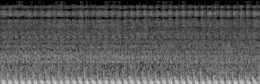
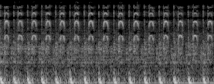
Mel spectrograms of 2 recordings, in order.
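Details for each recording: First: 1976 Sears ST12 garden tractor single-cylinder engine after repair (new PCV breather and hose, carb cleaned, flange flattened, new gaskets): steady, even putter with no misses, knocks or hunting; normal idle. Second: 1976 Sears ST12 tractor single-cylinder, with a small muffler in place of the stack and a new PCV breather and hose. A brisk beat with a new high chirpy squeak each firing; changing the plug did not cure it, and the owner suspects a head gasket or the PCV.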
